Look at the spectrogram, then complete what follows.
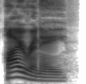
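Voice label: "irony", English; oxford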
